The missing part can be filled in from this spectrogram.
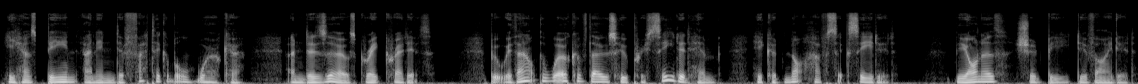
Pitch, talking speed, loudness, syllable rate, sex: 100 Hz, 155 wpm, -20 LUFS, 5.0 syllables/s, male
